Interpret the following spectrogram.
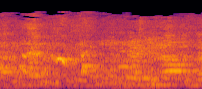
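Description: People laughing: a live audience and performers, with voices and short pitched cries of laughter mixed together.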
